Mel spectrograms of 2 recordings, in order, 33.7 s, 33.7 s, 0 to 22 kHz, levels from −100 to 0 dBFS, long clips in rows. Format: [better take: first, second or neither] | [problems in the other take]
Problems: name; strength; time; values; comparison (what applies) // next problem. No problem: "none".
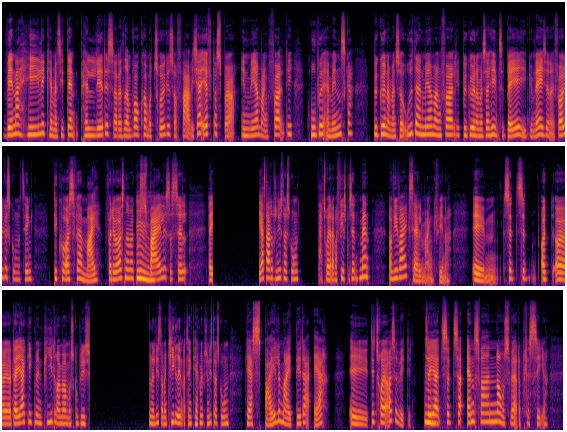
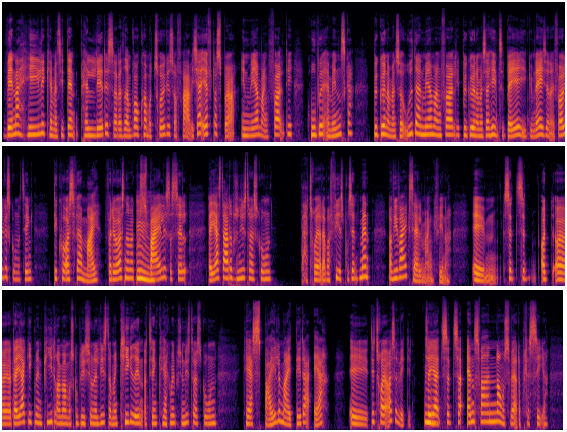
second | audio freezing; at 15 s for 1 s and at 24 s for 1 s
